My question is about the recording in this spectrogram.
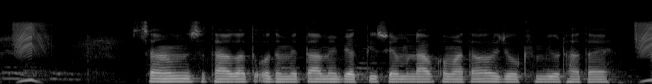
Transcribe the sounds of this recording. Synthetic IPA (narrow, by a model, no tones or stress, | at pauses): səɦəmsɪt̪ʰaːɡət̪ʊ̰d̪ʱmɪt̪amẽbjək̚t̪isemlaːb̚ʱkəmaːt̪aɔːɾd͡ʒoːkʰɪmbiʊʈʰaːt̪aɦɛː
